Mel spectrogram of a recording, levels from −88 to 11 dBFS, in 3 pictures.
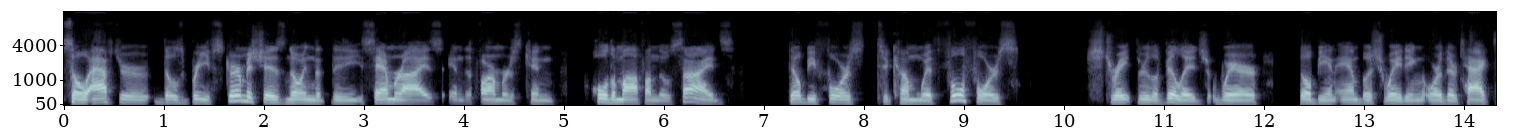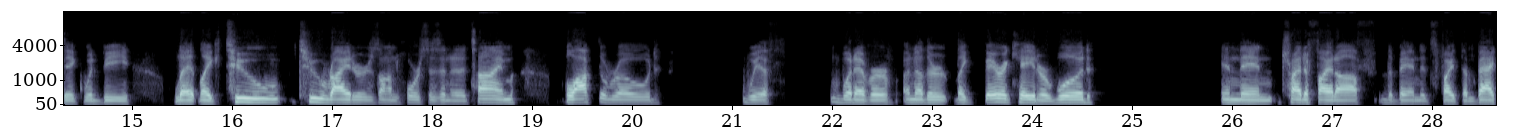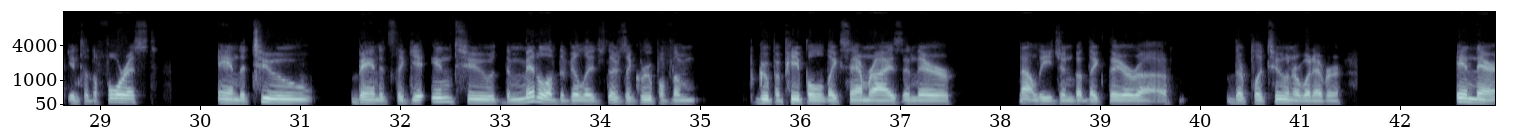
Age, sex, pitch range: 30-49, male, 105-125 Hz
